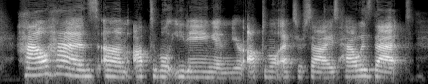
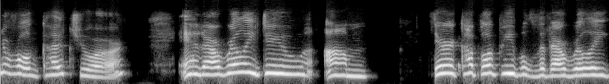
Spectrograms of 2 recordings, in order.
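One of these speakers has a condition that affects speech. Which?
The second: Friedreich's ataxia; metabolic component, likened to MS combined with ALS; over 40 years with condition, mobility highly limited.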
